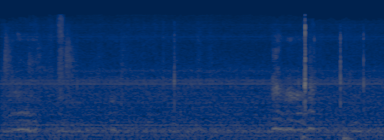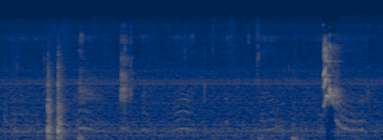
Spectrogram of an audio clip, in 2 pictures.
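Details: Three-week-old golden retriever puppies from Gretchen's litter, indoors, give short, high, wavering whines at irregular intervals, several in a quick cluster midway and one sharp cry near the end, amid soft rustling, clicks and bumps.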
